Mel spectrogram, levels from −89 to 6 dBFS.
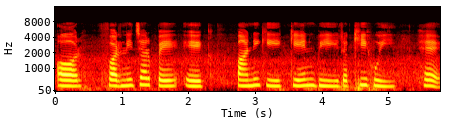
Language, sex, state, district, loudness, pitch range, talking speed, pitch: Hindi, female, Madhya Pradesh, Dhar, -18 LUFS, 235-260 Hz, 115 wpm, 250 Hz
